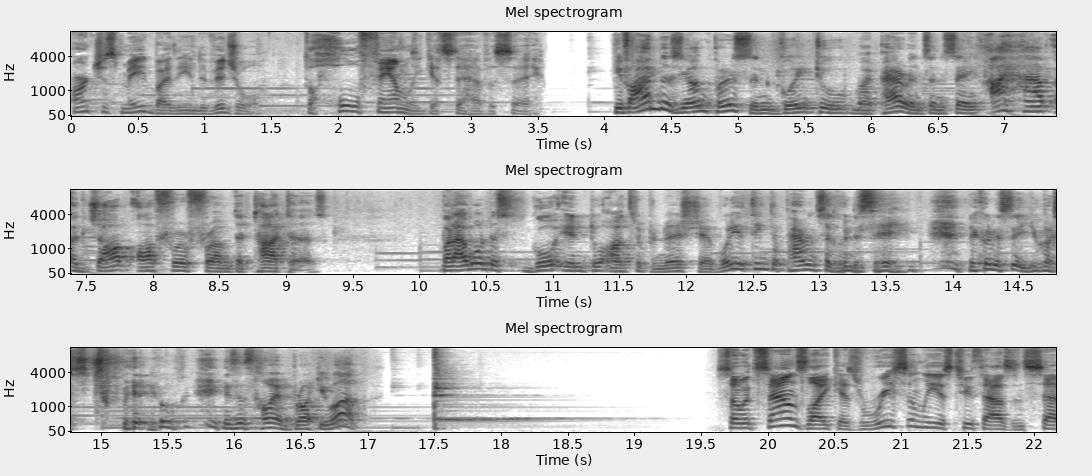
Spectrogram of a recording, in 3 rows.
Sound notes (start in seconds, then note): 15.0 laugh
